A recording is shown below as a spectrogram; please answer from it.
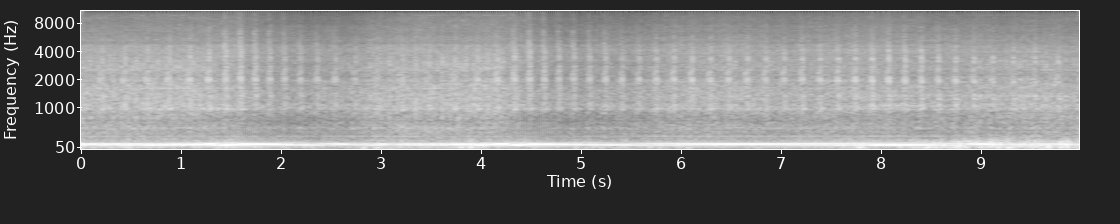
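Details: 2004 Infiniti G35 with rough idle: uneven idle with a sharp tapping knock about four times a second over a low engine drone, from deep in the engine; rod knock suspected, not confirmed.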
